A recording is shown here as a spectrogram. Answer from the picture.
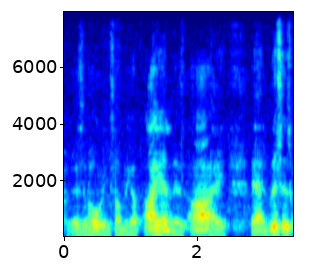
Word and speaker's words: ayin: is very similar to the pronunciation of aleph, but a little different. Those of you that know some of the African dialects will notice a certain similarity. Ayin is ayin, and aleph is aleph.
